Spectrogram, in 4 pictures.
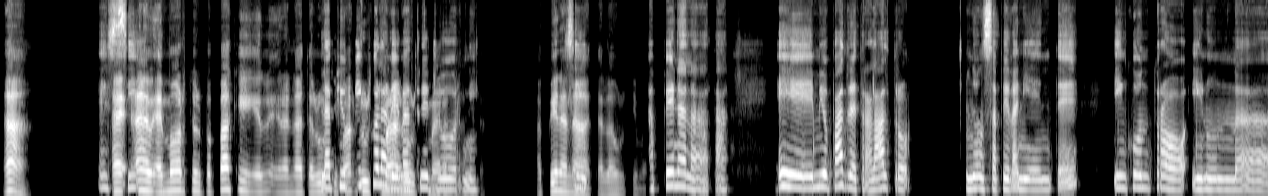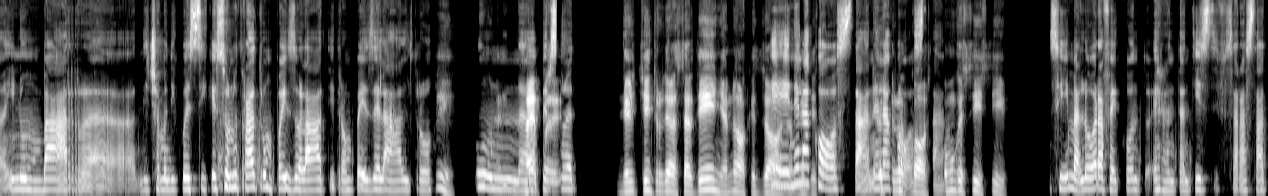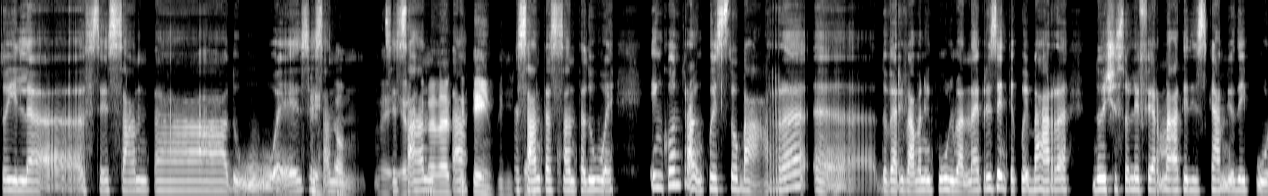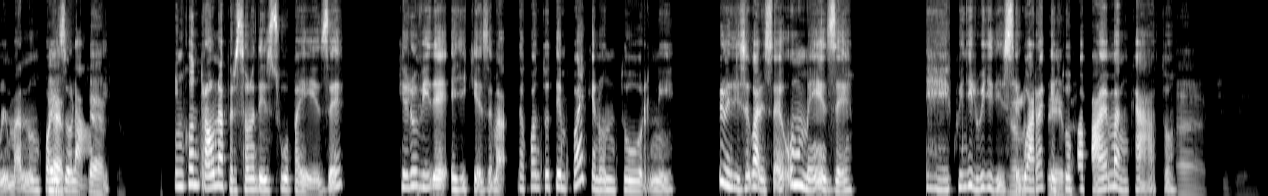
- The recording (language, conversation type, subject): Italian, podcast, In che modo le storie dei tuoi nonni influenzano la tua vita oggi?
- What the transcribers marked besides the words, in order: other background noise; tapping; unintelligible speech; drawn out: "sessantadue"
